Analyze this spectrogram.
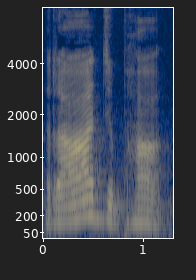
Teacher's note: यहाँ देखिएगा रा दीर्घ है, जा ह्रस्व है और भा क्या है, दीर्घ है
